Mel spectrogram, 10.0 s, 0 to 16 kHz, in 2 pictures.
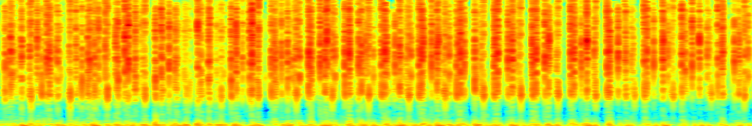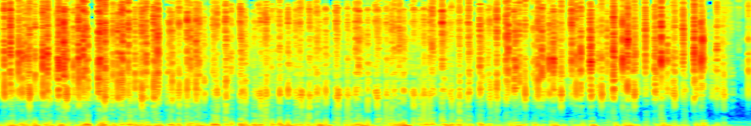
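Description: A black hollow plastic PS3 game controller is held in both hands and turned to show its back while fingertips tap the shell and press the triggers. The result is rapid, uneven, bright clicky tapping, about four per second, with a hollow plastic tone. The tapping continues steadily and then fades out at the very end.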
